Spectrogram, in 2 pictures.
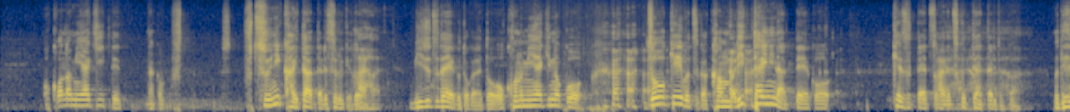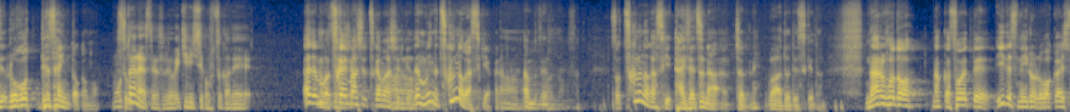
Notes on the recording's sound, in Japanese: FGNで行われた公開収録の後編をお送りします。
